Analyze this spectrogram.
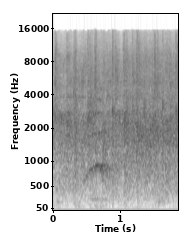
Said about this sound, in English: And please, let's give a round of applause.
